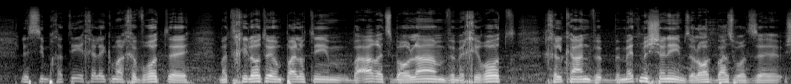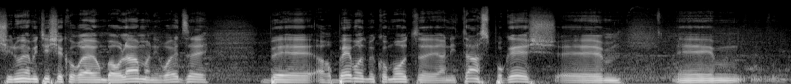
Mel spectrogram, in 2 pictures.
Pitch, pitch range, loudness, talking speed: 115 Hz, 100-125 Hz, -16 LUFS, 135 wpm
